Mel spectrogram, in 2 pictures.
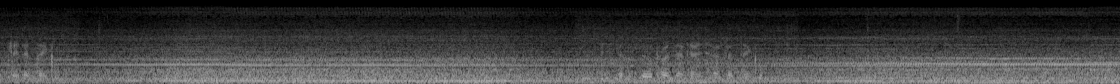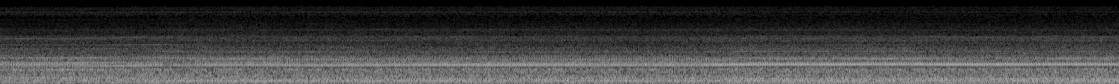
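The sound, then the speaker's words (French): Airplane engine droning through the final approach to a runway, just after the turn to line up at 500 feet; a loud, constant hum with steady tonal lines and no clear change in pitch. “Allez, les derniers mètres, la piste se rapproche et... Et on entend que le moteur...”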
